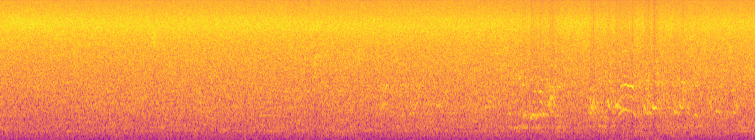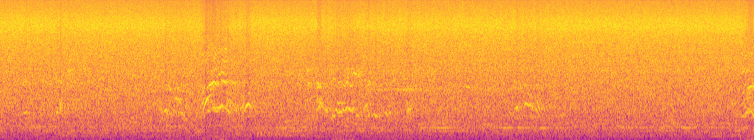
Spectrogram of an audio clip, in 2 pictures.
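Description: Heavy rain falling in a loud, steady hiss, with voices shouting in the distance from about ten seconds in.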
